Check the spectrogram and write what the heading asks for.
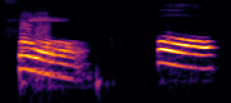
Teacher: when r comes at the end of a word or syllable it is not pronounced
